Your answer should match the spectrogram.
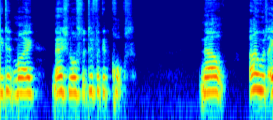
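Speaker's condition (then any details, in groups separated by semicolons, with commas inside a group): Quadriplegic cerebral palsy; severe spasms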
